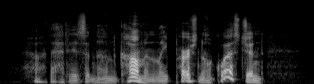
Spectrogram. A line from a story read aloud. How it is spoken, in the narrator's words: The sociologist muttered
